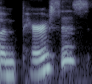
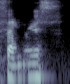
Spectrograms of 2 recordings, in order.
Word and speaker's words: Ephemeris: Also use this app called Photo Empiricist. Empiricist? I can never say it right. Photographers Um, Ephemeris.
